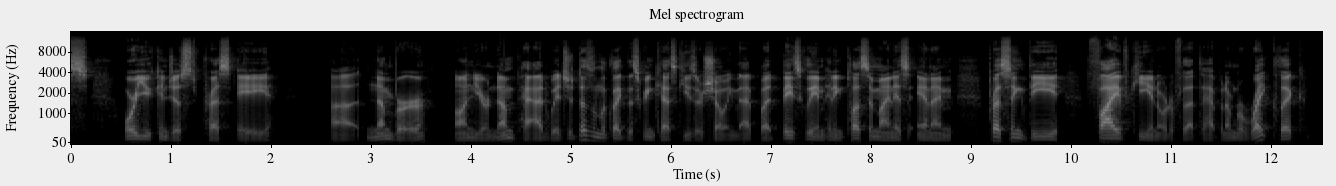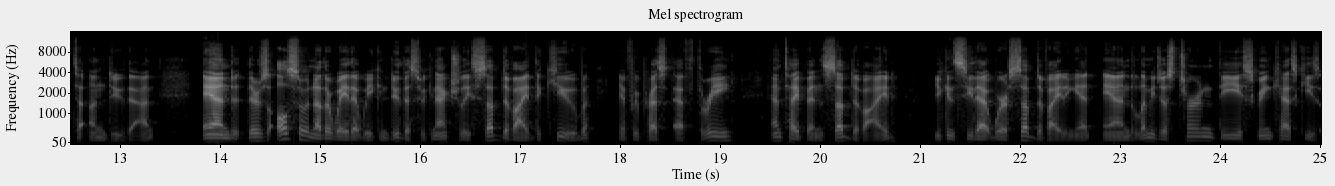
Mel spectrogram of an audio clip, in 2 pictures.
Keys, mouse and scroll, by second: 12.9 middle click, 14.1-16.3 middle drag, 17.0 middle click, 18.0 F3, 23.9 click.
